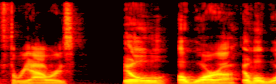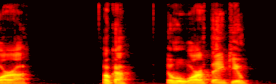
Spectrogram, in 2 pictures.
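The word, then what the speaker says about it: Illawarra: Ilawara. Okay. Ilawa. Thank you. K is pronounced cans.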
